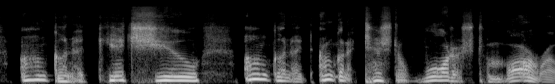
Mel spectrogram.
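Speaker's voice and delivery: words squeezed out through clenched teeth and locked jaw. Mocking how a new detective talks, the speaker imitates her talking through clenched teeth. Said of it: "when you clench your teeth together".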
